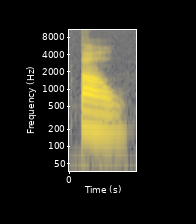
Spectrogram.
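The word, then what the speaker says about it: τ: Ini dibacanya tau, ya.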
